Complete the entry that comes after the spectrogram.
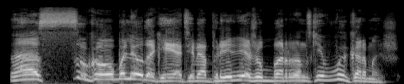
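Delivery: loud, high, enraged yell; furious shout. Acted. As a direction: roar curses, wounded and furious. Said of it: "закричал раненый наёмник".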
